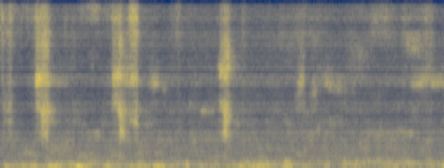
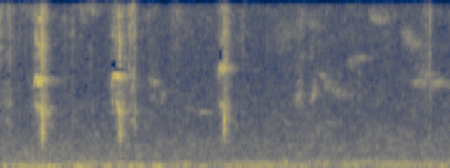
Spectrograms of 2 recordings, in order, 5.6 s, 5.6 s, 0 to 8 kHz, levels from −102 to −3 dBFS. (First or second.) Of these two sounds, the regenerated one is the first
